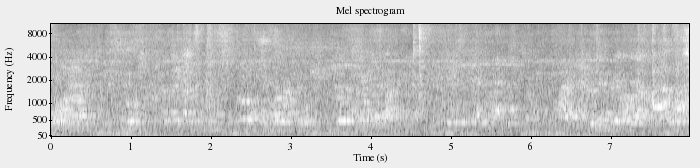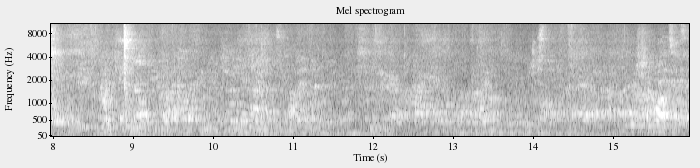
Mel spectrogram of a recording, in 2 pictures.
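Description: A man speaks in a low, steady voice nearby.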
